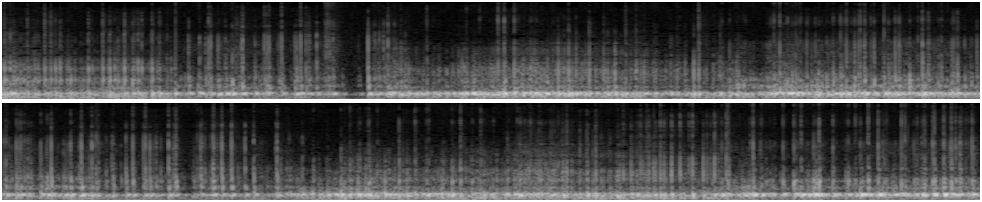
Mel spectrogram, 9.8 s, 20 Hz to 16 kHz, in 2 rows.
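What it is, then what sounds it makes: Foam microphone windscreen scratched with wooden sticks. Two wooden sticks held between fingertips with long nails scratch the surface of a black foam windscreen on a microphone. The result is a dense, continuous scratchy rumble centred in the low-mids around 230 Hz, with little high content. The sound pauses briefly near the two-second mark.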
